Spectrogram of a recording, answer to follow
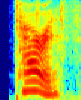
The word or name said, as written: tariff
